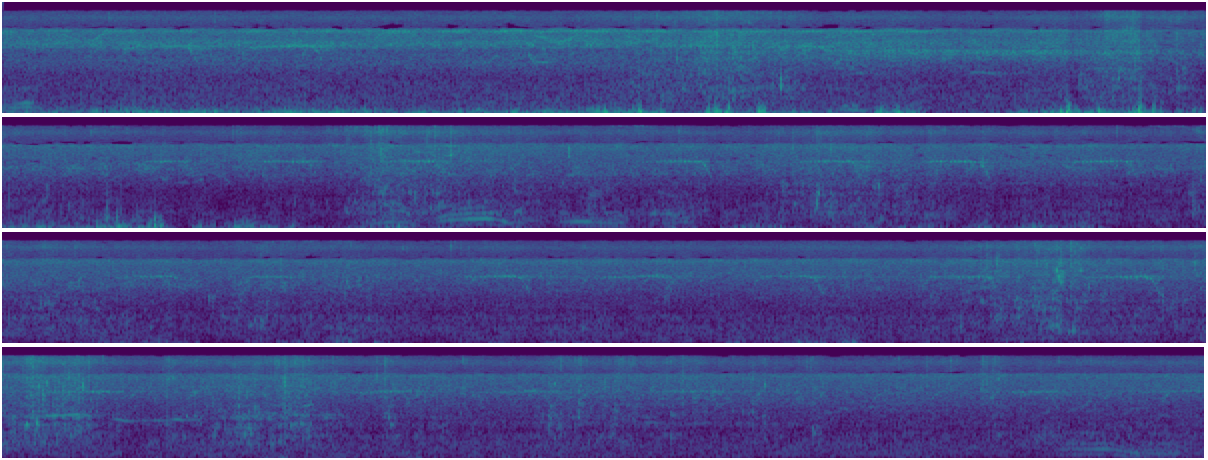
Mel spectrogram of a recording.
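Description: Water splashes as a man wades through a shallow river.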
